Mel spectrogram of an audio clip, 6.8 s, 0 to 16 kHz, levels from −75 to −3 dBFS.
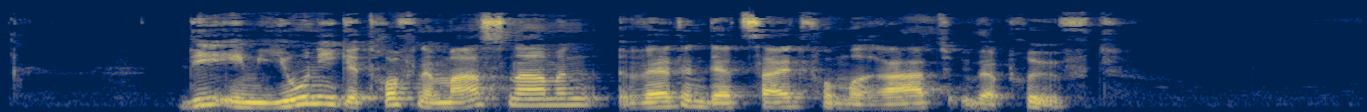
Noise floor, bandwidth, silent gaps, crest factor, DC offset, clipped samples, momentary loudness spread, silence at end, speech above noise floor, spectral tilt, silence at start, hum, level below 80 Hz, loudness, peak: -65 dBFS; 11.5 kHz; none; 18 dB; under 0.1%; under 0.1%; 12 LU; 1.25 s; 48 dB; -3 dB/octave; 0.9 s; none; -62 dBFS; -16 LUFS; 0 dBFS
